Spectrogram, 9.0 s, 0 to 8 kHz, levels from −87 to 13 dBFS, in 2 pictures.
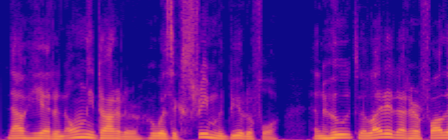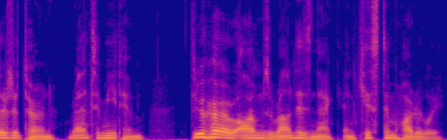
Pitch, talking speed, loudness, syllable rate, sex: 130 Hz, 210 wpm, -19 LUFS, 5.7 syllables/s, male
